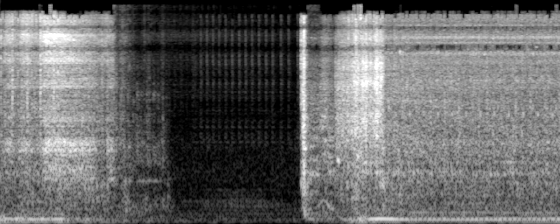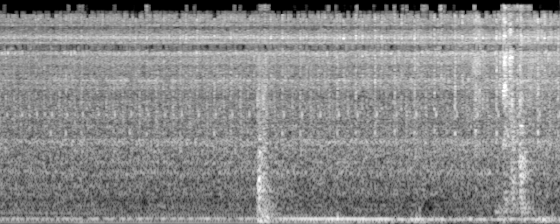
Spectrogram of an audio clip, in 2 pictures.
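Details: Old Chevy straight-six truck with a one-barrel carb, running from a one-gallon can with a dry fuel filter, cold-blooded by nature: short crank, pause, then it catches into a steady slightly uneven idle; hard starting. Cause not confirmed.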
